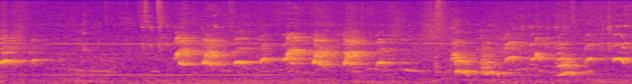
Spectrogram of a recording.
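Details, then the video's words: At a Colombian kennel in Jamundí near Cali, Boston Terrier dogs stay quiet for under two seconds, then break into a rapid string of shrill yaps followed by whiny, sliding yelps, with a steady hum behind. "Boston Terrier"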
